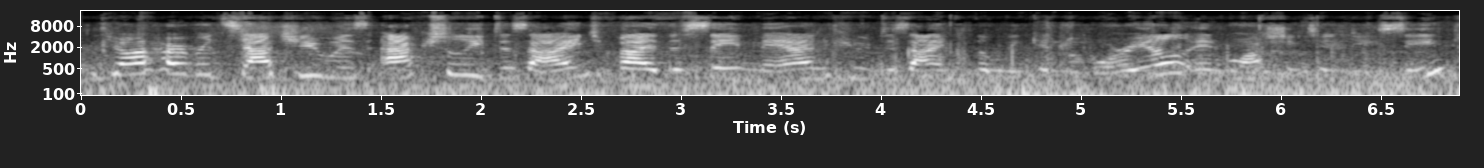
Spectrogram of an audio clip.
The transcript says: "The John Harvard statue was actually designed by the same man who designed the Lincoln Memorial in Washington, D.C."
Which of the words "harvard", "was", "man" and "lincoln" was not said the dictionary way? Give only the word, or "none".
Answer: lincoln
